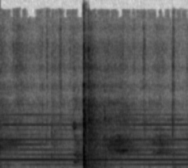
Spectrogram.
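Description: A body thuds onto a floor mat.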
